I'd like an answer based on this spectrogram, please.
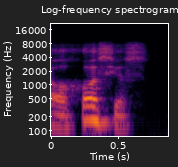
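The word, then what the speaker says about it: ἅγιος: designa como el santo que se pronuncia oios es decir el puro o el santo ojos es una frase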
